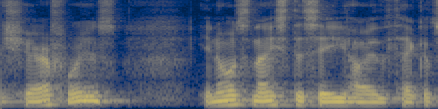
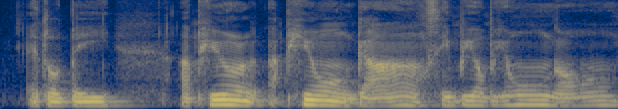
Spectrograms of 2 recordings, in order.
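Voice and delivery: very bad, put-on Irish brogue. Inviting listeners to a stand-up show: bad put-on Irish accent.

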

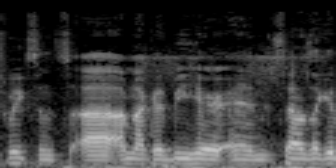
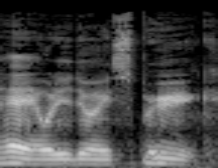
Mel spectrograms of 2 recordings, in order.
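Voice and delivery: put-on growling voice. Retelling how the principal talks in the dub: imitating the principal's growl. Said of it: "always growl at the end".

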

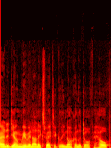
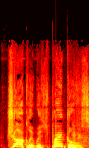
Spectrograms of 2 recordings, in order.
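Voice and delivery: very high, very loud, belted, swooping line; 10 semitones higher, 9 dB louder than usual. Retelling a movie trailer line in a Keanu Reeves delivery. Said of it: "delivered in a Keanu way".

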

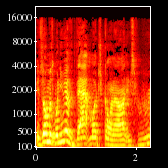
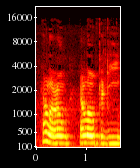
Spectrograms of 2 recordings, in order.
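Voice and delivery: put-on froggy puppet voice, much higher; 5 semitones higher than usual. Acting out the Muppets, greeting Piggy in a Kermit the Frog voice. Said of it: "Kermit the Frog".

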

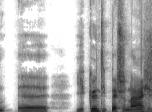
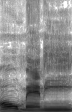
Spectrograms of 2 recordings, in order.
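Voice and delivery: put-on, imitated nasal character voice. Describing a show character and imitating how they talk, in a nasal voice. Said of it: "je heeft ook een beetje een nasale stem".

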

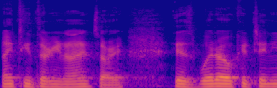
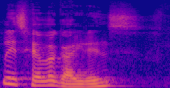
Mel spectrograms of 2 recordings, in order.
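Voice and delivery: slipping into an Irish accent, pitched up; 6 semitones higher, 3 dB louder than usual. Joking about needing a guide on the tours, speaker slips into an accidental Irish-sounding accent. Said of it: "Turn Irish instantly".

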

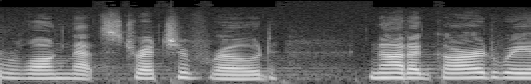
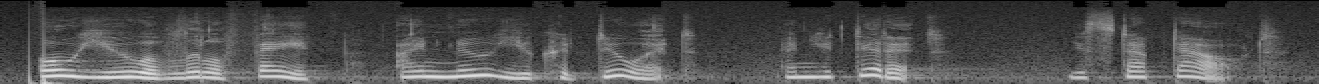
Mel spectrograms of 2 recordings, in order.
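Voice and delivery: play-acted soft, tender, affectionate parental voice; 3 semitones higher, 5 dB quieter than usual. Imagining Jesus speaking to Peter back in the boat, loving parent tone. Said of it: "tone of voice could have been like that of a loving parent".

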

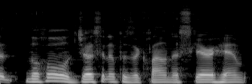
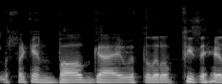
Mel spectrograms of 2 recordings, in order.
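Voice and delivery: plain

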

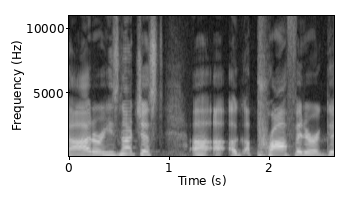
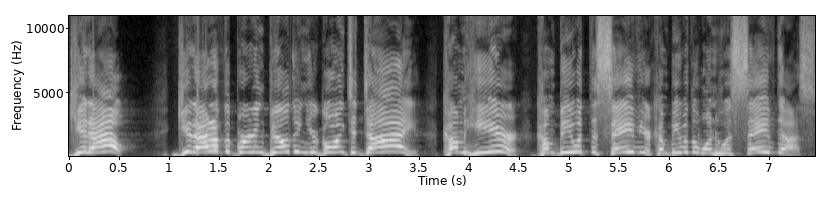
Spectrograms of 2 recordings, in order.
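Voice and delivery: very high, desperate, pleading, urgent shout; 11 semitones higher, 7 dB louder than usual. Showing how believers should plead with others, as an urgent warning shout. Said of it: "like somebody shouting to another person in a burning building".

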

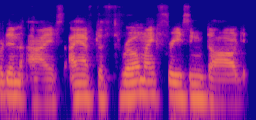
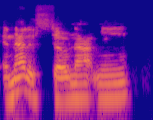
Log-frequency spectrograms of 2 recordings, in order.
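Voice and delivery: plain

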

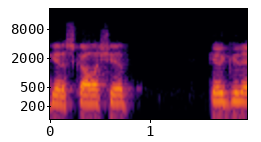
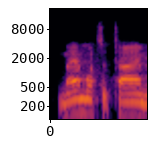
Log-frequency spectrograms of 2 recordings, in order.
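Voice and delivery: normal talking voice

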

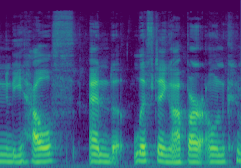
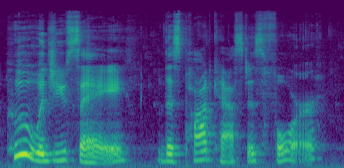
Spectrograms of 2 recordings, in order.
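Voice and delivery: game show host, quiz-show announcer style voice; 3 dB quieter than usual. Asking the guest who this podcast is for, in a game show announcer voice. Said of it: "sorry that I said that like a game show announcer".

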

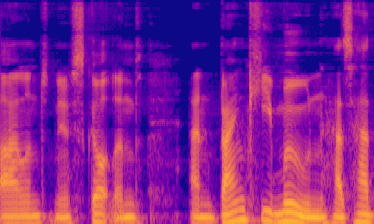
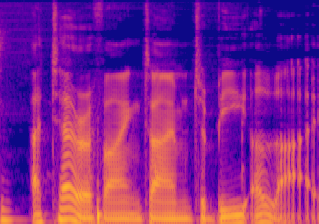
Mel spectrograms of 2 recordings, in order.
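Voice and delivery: creepy, spooky, eerie ghost-story voice; 3 semitones lower than usual. During [name]'s scary feature segment about February, a spooky voice. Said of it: "I said that in a spooky way".

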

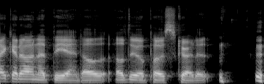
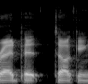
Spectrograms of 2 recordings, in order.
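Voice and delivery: plain

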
